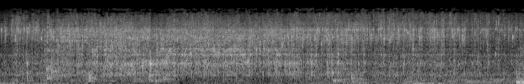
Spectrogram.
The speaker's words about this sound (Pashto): په داسې وخت کې مرکه کړې چې مرخیری یې پخول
